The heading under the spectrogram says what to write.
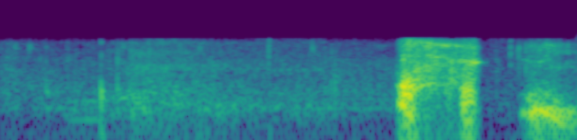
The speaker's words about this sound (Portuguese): Opa, e essa tosse aí?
